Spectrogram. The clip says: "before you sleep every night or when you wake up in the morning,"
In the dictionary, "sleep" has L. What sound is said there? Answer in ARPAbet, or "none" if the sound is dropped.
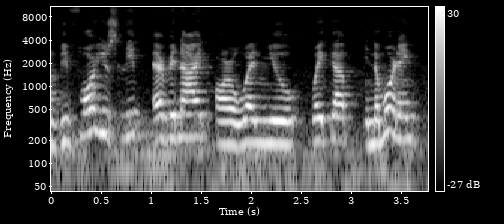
L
